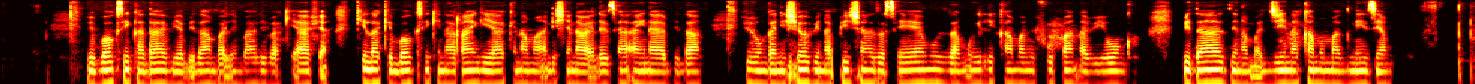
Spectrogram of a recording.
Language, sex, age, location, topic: Swahili, male, 25-35, Kisii, health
